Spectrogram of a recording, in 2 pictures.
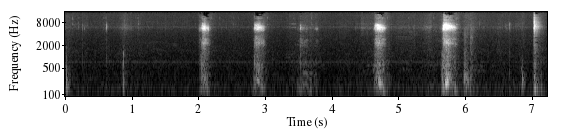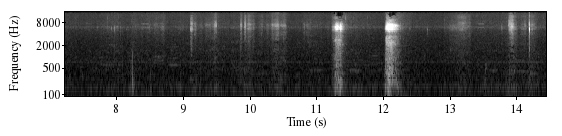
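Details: Siamese-Himalayan mix cat with veterinarian-diagnosed enlarged heart (cardiomegaly), heart lying against the sternum: about seven short, sharp, sneeze-like coughing bursts with faint wheezy breathing between.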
